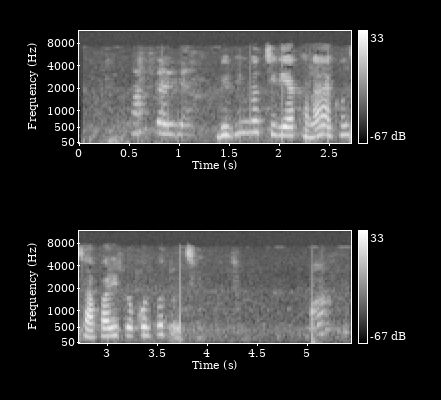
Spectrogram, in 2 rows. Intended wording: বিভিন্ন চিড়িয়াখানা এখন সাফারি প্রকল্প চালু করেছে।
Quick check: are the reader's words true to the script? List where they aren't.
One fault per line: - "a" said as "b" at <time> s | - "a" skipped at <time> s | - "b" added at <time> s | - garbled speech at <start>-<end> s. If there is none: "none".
- "চালু" skipped at 3.5 s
